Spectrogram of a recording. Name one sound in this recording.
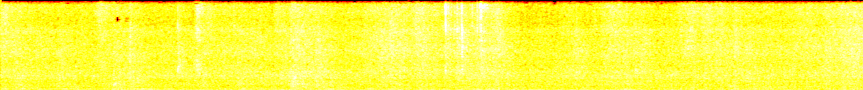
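Bare feet thump and shuffle on a padded floor.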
